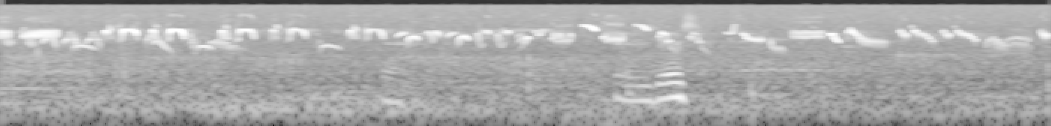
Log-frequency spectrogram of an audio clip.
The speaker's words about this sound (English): I've got a skylark here.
